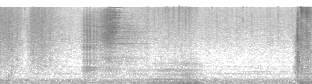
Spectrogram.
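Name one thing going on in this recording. A magic spell crackles and whooshes as it is cast.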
